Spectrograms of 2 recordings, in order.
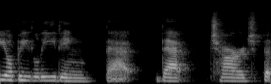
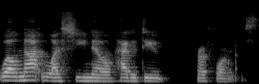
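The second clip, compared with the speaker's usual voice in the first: thick, heavy sarcasm; 3 semitones lower than usual. Retelling her answer to a volunteer offering help, retelling own sarcastic reply. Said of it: "very sarcastically".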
